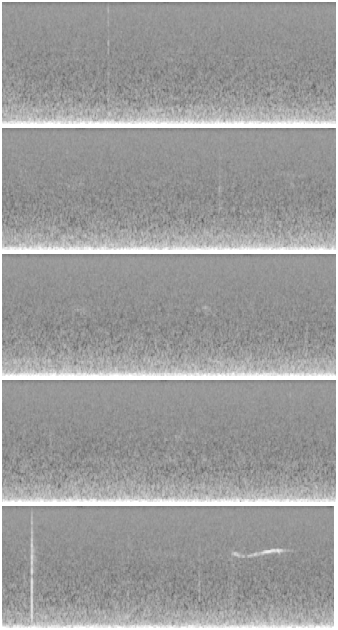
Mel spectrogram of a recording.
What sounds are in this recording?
Eastern Wood-Pewee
